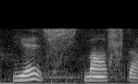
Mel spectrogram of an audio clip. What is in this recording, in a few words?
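no gong, Female voice, "Yes, Master."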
